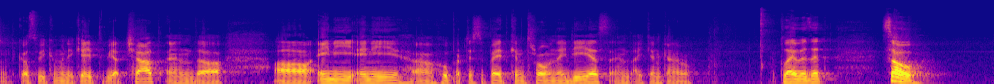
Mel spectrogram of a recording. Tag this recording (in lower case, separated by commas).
speech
